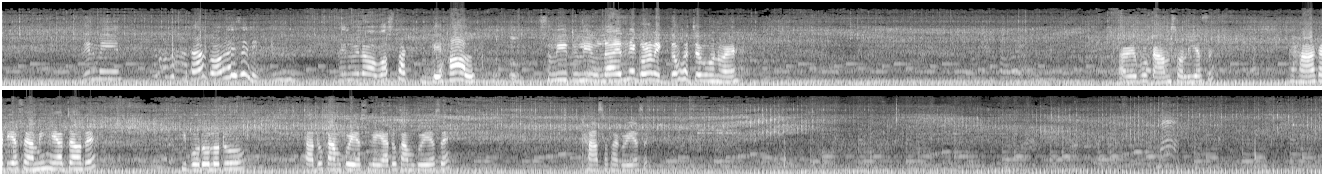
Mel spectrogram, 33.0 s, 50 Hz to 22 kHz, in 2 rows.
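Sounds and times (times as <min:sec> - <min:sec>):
lawn mower running: 0:00.0 - 0:33.0
child's high-pitched voice: 0:30.9 - 0:31.3.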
